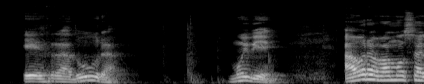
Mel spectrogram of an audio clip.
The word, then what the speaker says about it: herradura: la siguiente palabra dice la H con la e suena e la doble R con la a suena más fuerte ra la d con la u suena du y la r con la a suena ra e ra du ra Herradura muy bien Ahora vamos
